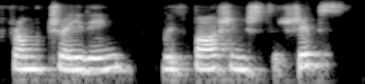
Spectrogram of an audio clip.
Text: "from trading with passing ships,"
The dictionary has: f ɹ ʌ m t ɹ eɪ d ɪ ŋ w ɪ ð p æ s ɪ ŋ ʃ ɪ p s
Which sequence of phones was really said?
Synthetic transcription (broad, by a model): f ɹ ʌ m t ɹ eɪ d ɪ ŋ w ɪ ð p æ ʃ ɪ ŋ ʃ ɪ p s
